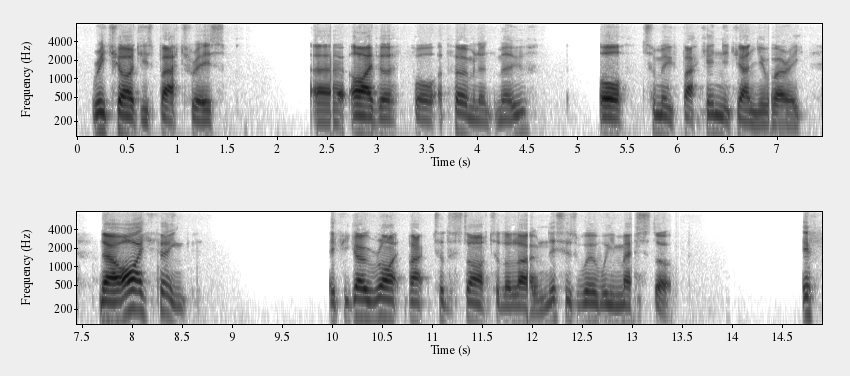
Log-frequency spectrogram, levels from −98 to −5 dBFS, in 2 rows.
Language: English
